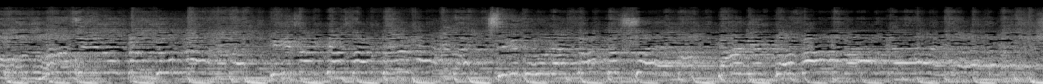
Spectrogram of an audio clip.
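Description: A woman singing a Neapolitan neomelodic pop song live into a microphone, over amplified backing music with a steady kick-drum beat of about two beats a second.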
